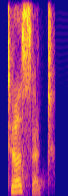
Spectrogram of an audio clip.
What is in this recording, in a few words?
"tercet", Indian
